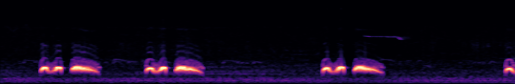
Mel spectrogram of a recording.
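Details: Spotted dove used as a decoy to attract wild doves, in strong wind: mellow coos, each a short paired note followed by a drawn-out descending croo, given three times with pauses between.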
